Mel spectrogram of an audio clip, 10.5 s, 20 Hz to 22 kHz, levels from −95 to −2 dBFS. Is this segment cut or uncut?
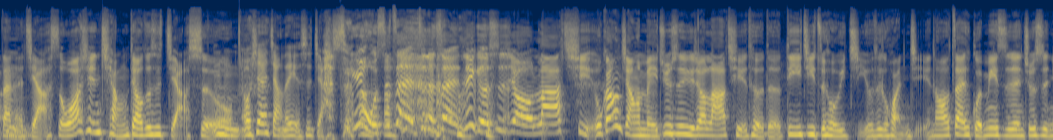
cut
